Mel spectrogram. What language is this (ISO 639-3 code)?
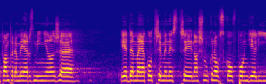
ces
